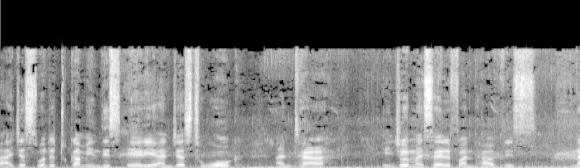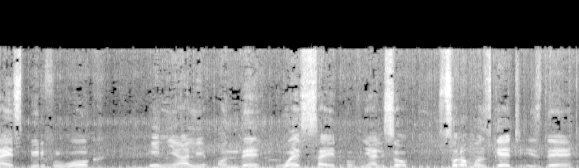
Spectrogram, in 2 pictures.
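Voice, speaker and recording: A Kenyan man in his thirties talks through a walking tour, stopping and restarting often and filling the gaps with "uh". His voice sits at a middle pitch. He is filming on a handheld phone outdoors, and clear street and car noise runs behind him. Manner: halting, with many fillers and restarts. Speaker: vlogger. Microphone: handheld phone camera. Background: street noise and passing cars.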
